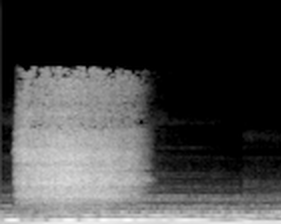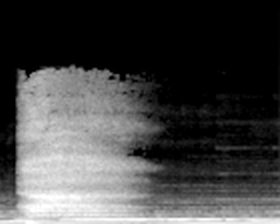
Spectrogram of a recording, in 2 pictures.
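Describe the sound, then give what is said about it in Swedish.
A deep breath taken lying on the back, right hand on the heart and left hand on the belly, shoulder blades drawn together to open the chest: one long, airy inhale, a pause, then an audible breathy exhale, both fairly loud over soft, sustained background music with no talking. “Dra ihop skulderbladen så att bröstet öppnas upp och ta ett djupt andetag.”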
